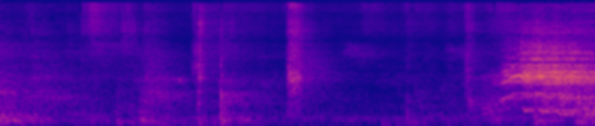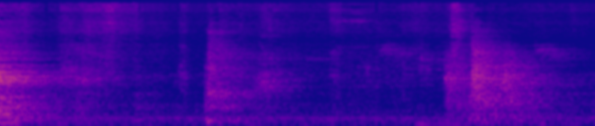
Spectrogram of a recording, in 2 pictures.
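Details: Friesian horse in a herd being measured for height. After quiet knocks, a loud rising-and-falling whinny lasting about a second midway, then faint thumps and a softer later burst of noise.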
